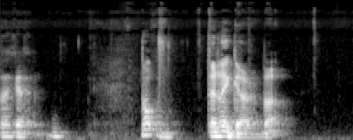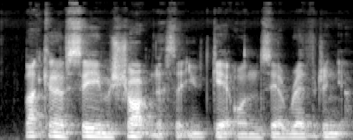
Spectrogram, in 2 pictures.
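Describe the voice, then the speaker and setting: A Scottish man chatting casually in a video review, rambling and hesitant with many pauses and ums. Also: mid-range voice. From Scotland. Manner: pauses while lighting a pipe. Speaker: pipe tobacco reviewer.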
